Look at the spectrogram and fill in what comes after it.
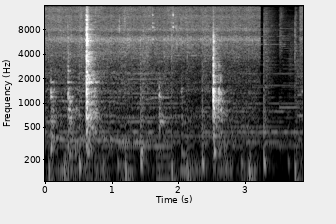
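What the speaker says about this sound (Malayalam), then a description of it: "നല്ലപോലെ ഒന്ന് ഇതിൻ്റെയൊക്കെ പച്ചമണം മാറുന്നവരെ വരെ ഒന്ന് വഴറ്റിയെടുക്കണം" Masala with Kashmiri chili powder sautéing in a pan for an egg roast, giving a soft sizzle under intermittent spatula strokes and a couple of sharp metallic taps against the pan.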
